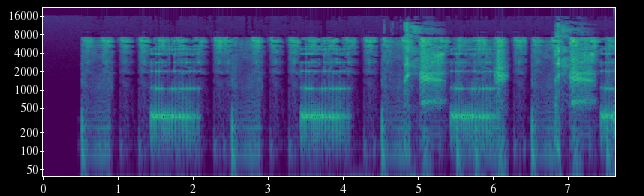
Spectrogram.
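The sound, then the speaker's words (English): A rapid series of loud burps played by a voice assistant skill, some short and some long and drawn out with a throaty, tonal quality, following one another with barely a pause and no talking. “Let's just keep going for now with the free burps.”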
